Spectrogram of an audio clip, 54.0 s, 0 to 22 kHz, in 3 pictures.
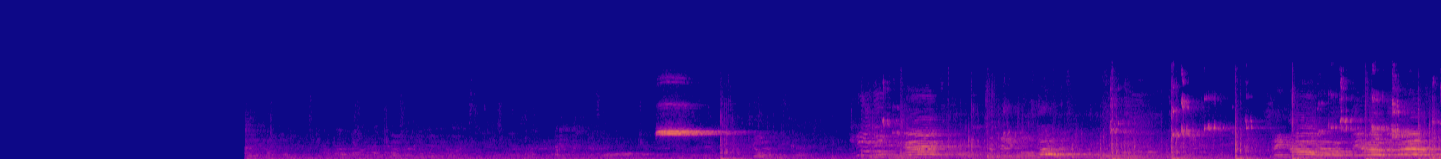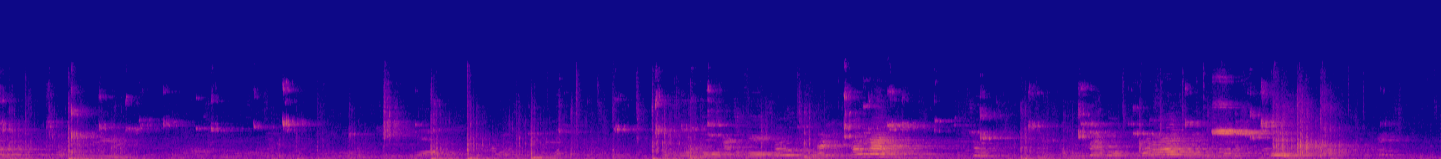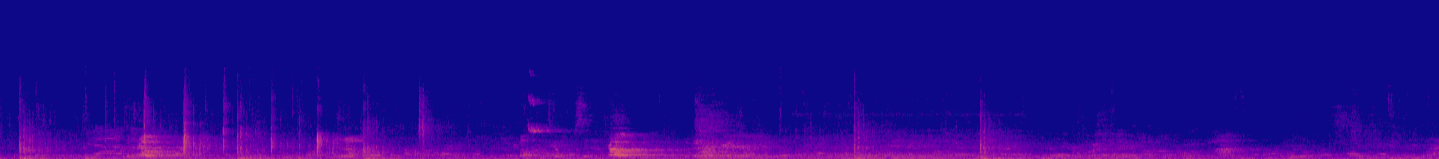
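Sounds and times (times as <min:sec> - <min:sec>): referee's whistle: 0:08.2 - 0:09.2, 0:32.8 - 0:34.0.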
